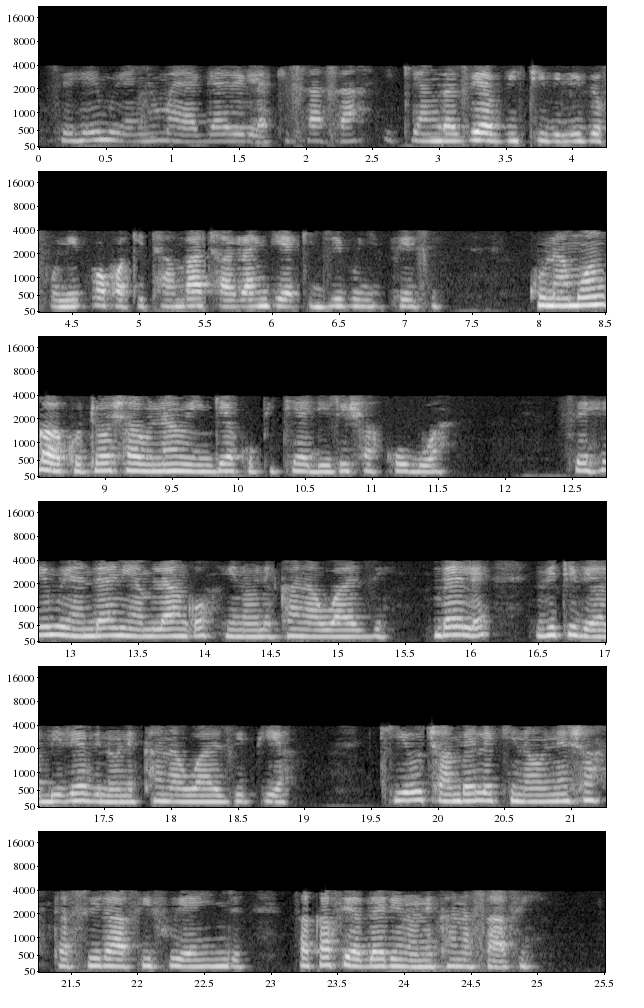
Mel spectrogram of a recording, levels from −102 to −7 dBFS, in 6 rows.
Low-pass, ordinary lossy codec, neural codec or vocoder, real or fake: 7.2 kHz; AAC, 16 kbps; none; real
